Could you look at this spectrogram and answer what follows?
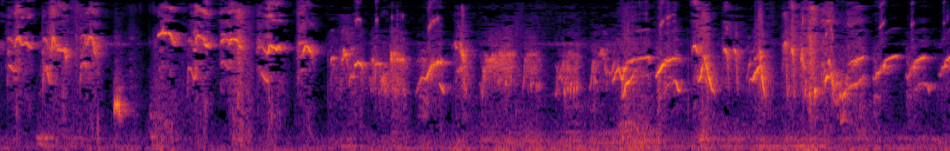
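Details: White-rumped shama, a champion-grade songbird, pouring out a rapid, very high chatter of twittering and scratchy notes several times a second, dense and almost unbroken.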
